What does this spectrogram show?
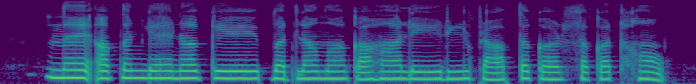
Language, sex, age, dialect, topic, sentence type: Chhattisgarhi, female, 56-60, Central, banking, statement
